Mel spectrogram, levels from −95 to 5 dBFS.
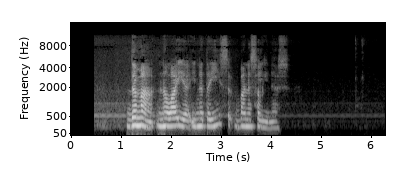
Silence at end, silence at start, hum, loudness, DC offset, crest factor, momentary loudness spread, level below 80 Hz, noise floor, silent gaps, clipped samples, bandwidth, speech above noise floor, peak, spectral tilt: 2 s; 0.5 s; none; -21 LUFS; under 0.1%; 20 dB; 18 LU; -68 dBFS; -70 dBFS; none; under 0.1%; 11 kHz; 49 dB; -4 dBFS; -5.5 dB/octave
